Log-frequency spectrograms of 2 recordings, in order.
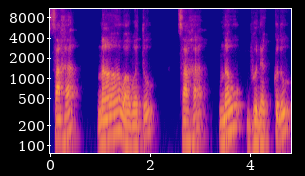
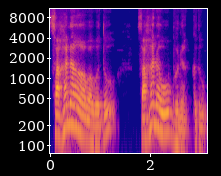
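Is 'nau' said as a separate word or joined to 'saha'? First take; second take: separate; joined. First: The 'na' is said as a word-initial sound. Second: The 'na' is said as a word-internal sound. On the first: Protect the two of us together. The speaker calls it right. "നമ്മള് സാധാരണ നമ്മള് പറയാറുണ്ട്" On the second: It becomes part of a word 'sahana'. The speaker calls it wrong. "ചിലപ്പോ ഇത് ചൊല്ലുമ്പോൾ ... എന്ന് ചൊല്ലാറുണ്ട്"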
